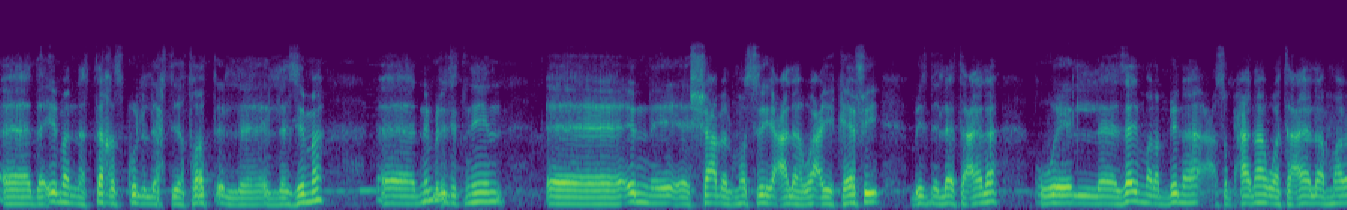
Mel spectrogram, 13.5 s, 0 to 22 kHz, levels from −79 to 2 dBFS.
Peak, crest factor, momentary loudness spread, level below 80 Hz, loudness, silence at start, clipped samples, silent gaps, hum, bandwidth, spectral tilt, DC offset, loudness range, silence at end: -2 dBFS; 18 dB; 6 LU; -62 dBFS; -19 LUFS; 0 s; under 0.1%; none; none; 9 kHz; -7.5 dB/octave; under 0.1%; 2 LU; 0 s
